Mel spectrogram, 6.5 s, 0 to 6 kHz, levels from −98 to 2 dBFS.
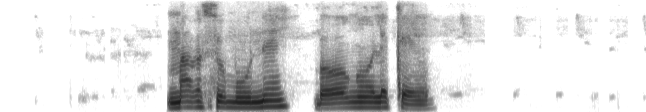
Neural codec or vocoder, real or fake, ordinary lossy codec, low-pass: none; real; Opus, 32 kbps; 5.4 kHz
